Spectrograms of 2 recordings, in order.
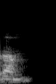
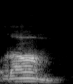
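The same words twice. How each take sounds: First: The a is short and plain, Spanish style. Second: The a is accented and drawn out. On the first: The speaker calls it wrong. "No decimos Ram" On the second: The speaker calls it right. "la A va acentuada"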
